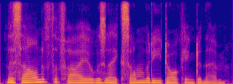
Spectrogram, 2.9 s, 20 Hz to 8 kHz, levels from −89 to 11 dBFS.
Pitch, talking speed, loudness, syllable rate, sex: 175 Hz, 225 wpm, -17 LUFS, 5.6 syllables/s, female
